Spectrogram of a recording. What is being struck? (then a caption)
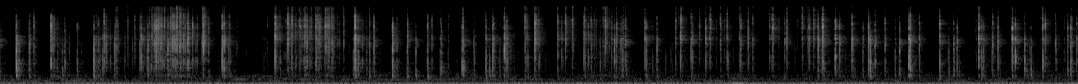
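Resin rhinestone sticker on plastic backing. A small, flat, doll-shaped diamond-painting sticker covered in resin rhinestones on a thin, solid plastic backing is held in both hands and scratched with long acrylic nails. The result is a dense, bright, crinkly stream of quick clicking scratches with brief, louder bursts and very little low end.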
